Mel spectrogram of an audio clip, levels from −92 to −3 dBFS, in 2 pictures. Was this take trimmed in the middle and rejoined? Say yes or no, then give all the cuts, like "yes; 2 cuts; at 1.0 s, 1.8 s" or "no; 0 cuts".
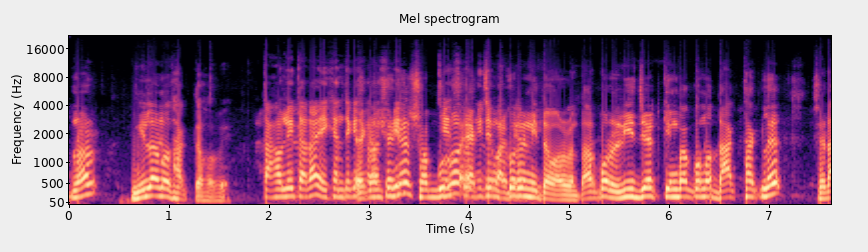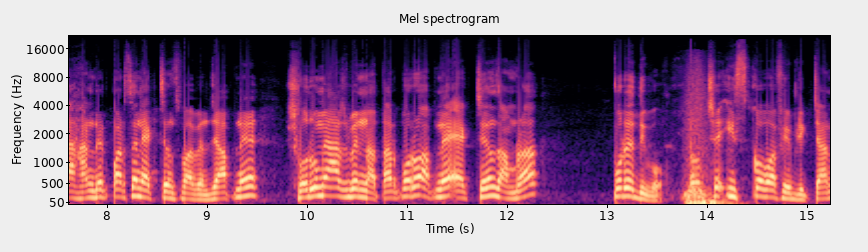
yes; 1 cut; at 13.8 s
